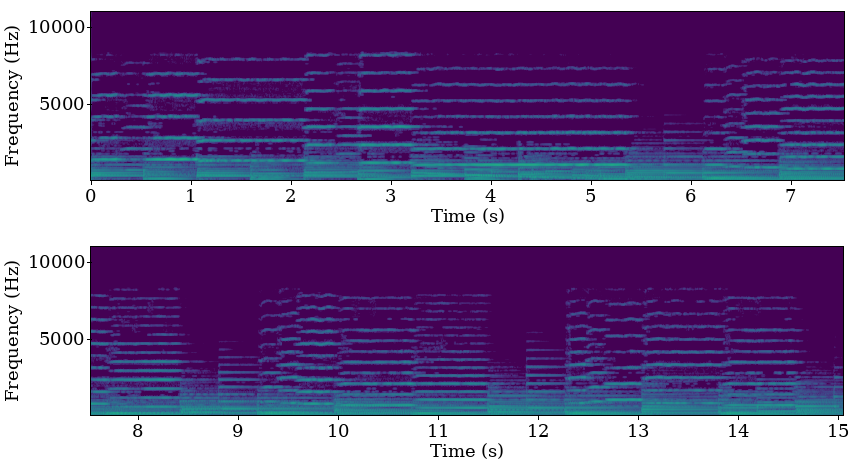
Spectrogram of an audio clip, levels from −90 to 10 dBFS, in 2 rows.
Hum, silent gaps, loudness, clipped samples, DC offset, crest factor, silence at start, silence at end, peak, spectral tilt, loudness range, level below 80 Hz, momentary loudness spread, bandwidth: none; none; -36 LUFS; under 0.1%; under 0.1%; 14 dB; 0 s; 0 s; -22 dBFS; -5.5 dB/octave; 3 LU; -60 dBFS; 7 LU; 8.4 kHz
